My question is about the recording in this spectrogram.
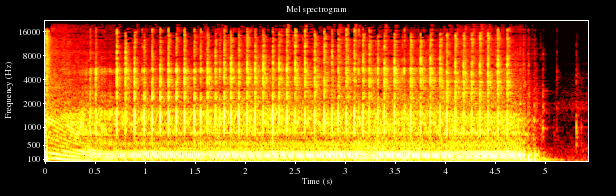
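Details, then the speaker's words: Rovan Baja 5b 1/5-scale RC two-stroke after turning in the idle screw: high-pitched buzz holds a steady, even rhythm for about five seconds, then cuts out cleanly; running normally. "All right. Seems like everything's working well on this."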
